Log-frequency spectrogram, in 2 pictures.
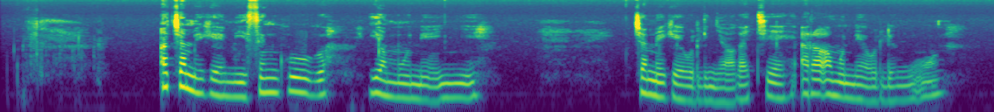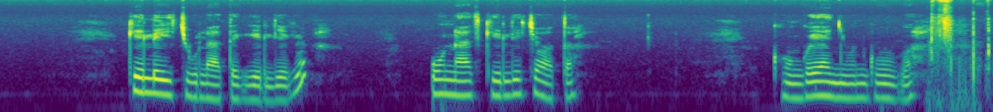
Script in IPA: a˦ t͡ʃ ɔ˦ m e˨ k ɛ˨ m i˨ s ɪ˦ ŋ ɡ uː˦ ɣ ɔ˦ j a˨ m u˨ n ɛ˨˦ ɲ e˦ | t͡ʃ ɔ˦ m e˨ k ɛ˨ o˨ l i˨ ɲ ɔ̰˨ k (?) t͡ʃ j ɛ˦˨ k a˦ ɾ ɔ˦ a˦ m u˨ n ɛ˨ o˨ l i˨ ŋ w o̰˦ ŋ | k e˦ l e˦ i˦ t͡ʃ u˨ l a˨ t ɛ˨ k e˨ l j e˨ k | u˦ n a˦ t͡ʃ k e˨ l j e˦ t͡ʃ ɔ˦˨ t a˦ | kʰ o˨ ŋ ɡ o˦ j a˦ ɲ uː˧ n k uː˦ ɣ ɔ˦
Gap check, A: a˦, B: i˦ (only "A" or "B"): A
